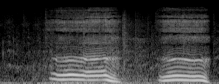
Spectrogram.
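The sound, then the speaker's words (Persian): Pigeons coo near the dome of the Imam Reza shrine: two drawn-out, low, throaty calls, each holding a steady pitch before sliding down at the end, separated by a short pause. “چرا اینقدر سر صدا میکنین شما کبوتر”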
